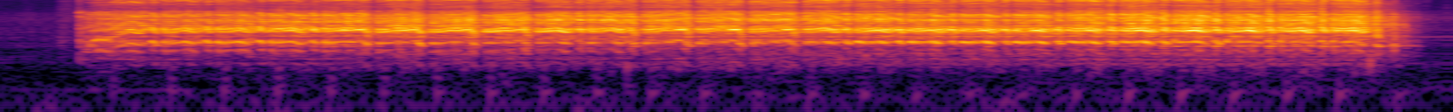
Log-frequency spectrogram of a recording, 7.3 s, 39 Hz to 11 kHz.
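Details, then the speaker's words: 150cc full-suspension go-kart, sat over 5 years: starter spins it steadily for about six seconds but it never catches. Crank no start; owners suspect flooding and pull the supposedly new carburetor. "All right. You ready? Crank. Yeah. Nothing. Oh, man."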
